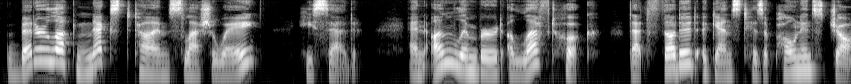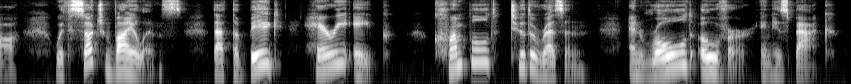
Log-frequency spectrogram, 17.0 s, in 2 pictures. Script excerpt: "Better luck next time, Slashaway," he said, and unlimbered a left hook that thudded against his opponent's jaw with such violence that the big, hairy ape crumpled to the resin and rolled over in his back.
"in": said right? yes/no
yes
